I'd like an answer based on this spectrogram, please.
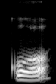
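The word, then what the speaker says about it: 国: Ce caractère-là va se prononcer guo.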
